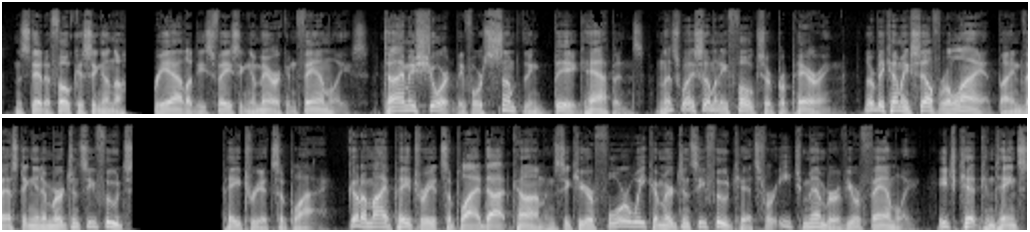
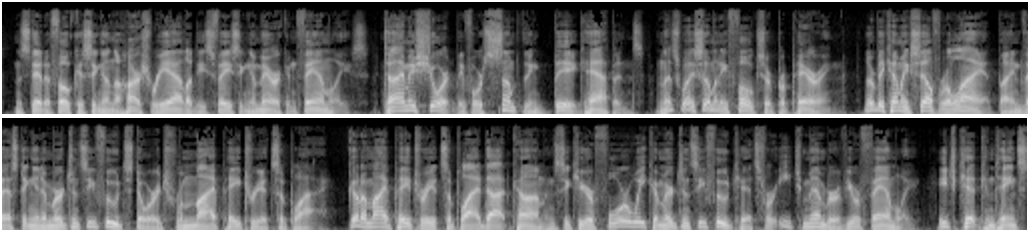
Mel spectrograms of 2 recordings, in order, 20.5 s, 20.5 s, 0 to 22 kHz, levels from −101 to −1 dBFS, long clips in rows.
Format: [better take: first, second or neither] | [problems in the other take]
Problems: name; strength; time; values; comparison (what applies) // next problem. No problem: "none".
second | audio cutting out; at 1 s and at 12 s for 1 s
